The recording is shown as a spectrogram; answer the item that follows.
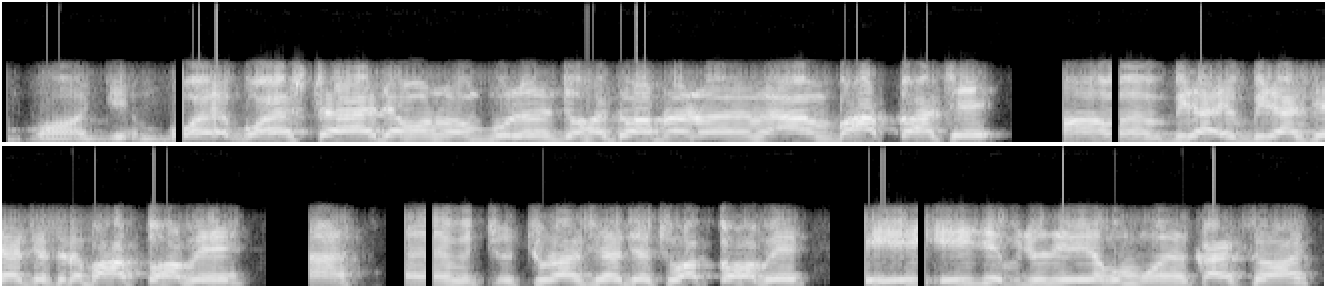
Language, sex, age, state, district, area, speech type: Bengali, male, 60+, West Bengal, Purba Bardhaman, urban, conversation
